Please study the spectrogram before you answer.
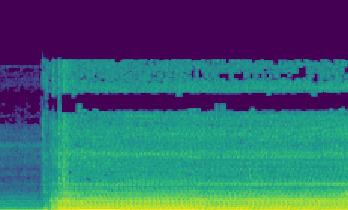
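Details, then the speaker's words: RV water pump with a newly installed IRVWPC smart pressure controller, running at full flow; smooth, even hum with a steady tone, no rattle, very little vibration. Hum audible because the pump sits in the truck camper. Normal running. "okay that's full blast very little vibration at all and the only reason why you can hear it humming like that is because we're in the morg of my truck"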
